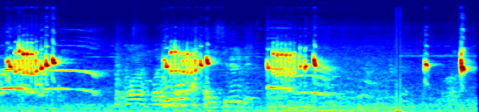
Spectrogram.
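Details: Wild sooty-headed bulbul in song, recorded to train caged birds: three quick bubbly warbled phrases, each a rapid cluster of bright notes trailing into a lower slurred whistle, then two short sharp chirps near the end.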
